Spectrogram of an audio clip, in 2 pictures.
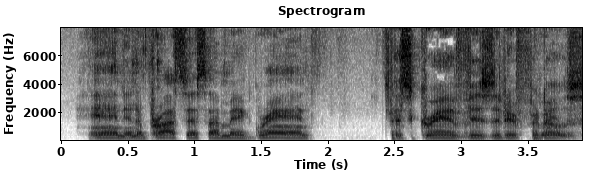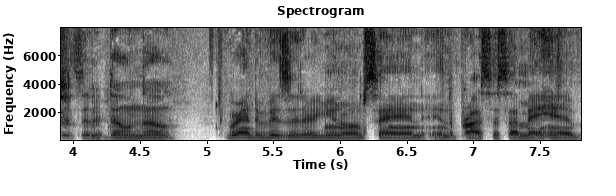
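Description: Noticeable background noise runs under this recording. A man with a very deep, low pitch talks at a fairly quick pace in a monotone, flat intonation. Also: very even loudness. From US West Coast, Milpitas in the South Bay. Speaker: hip-hop producer. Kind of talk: casual interview.

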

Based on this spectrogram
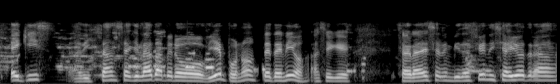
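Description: Speaking in a Chilean accent, a man keeps a fairly quick pace. His pitch is high, with ordinary variation. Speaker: professional radio announcer. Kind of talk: casual chat.

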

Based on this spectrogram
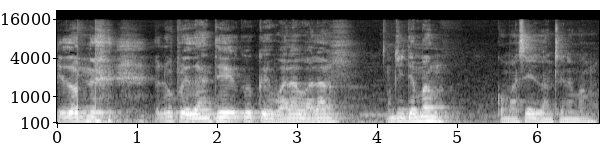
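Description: A man at a fairly high pitch, very slow and monotone with flat intonation, long and frequent pauses, audible room echo and noticeable background noise. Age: 20s. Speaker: merchant sailor. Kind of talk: casual chat.

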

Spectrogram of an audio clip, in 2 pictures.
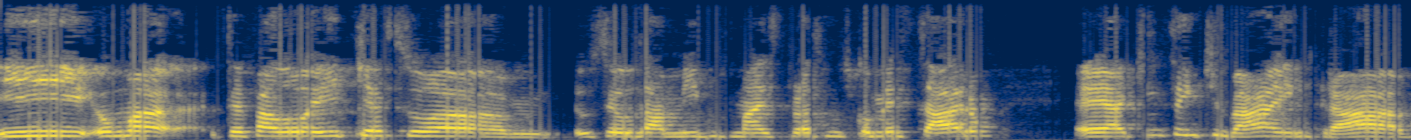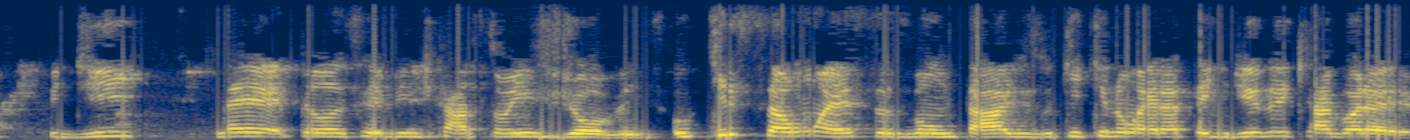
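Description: A woman with a normal speaking voice, a fairly high pitch, fairly even intonation, and a moderate pace. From Brazil, Belo Horizonte. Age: 20s. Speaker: podcast host and student. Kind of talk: interview. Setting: live stream.

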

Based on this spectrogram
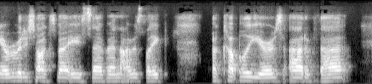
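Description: This is an unremarkable speaking voice with an American accent. The pace is fairly quick. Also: woman. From New York. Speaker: librarian and collective organizer. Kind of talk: casual chat.

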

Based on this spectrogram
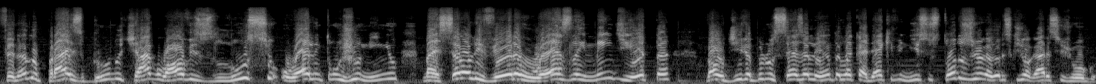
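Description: A man's high-pitched, animated voice at a moderate pace, with lively intonation and noticeable background noise. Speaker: fan podcast host. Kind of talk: casual chat.

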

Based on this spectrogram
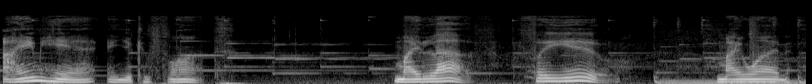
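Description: A put-on character voice with a low pitch moves at a very slow pace with long, frequent pauses. Music plays clearly in the background. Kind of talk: comic horror spoof. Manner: menacing, taunting.

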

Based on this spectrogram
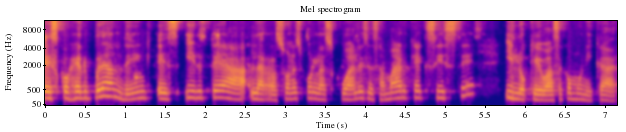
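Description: Pacing is fairly slow. The tone comes across dark and mellow. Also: woman, medium pitch for a woman, ordinary pitch variation, dry, close sound with no echo. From Colombia. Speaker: branding professional and podcaster. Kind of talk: interview.

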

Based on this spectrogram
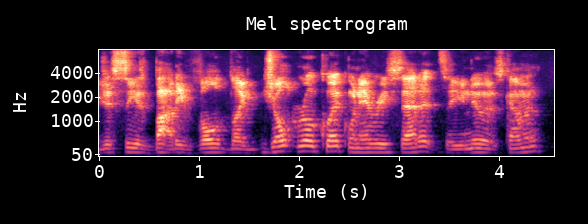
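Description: A man's medium-pitched voice, bright and sharp in tone, with fairly even intonation. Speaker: podcast host. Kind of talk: casual banter over beers. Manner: joking, profane.

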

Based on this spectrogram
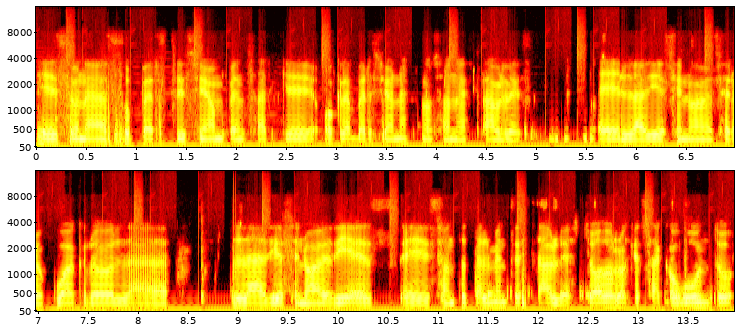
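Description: Speaking very slowly with ordinary pitch variation, the voice comes through noticeable background noise. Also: man. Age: 20s. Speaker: systems administrator. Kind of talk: casual interview. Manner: hesitant with fillers.

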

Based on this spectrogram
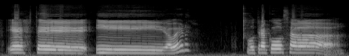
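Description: Very slowly and with fairly even intonation, a woman speaks at a fairly high pitch. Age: 40s. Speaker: fitness professional. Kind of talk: interview.

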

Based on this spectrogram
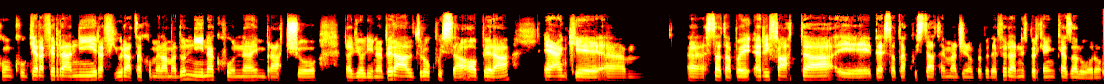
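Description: The man's pitch is fairly high and his intonation monotone and flat. He holds a moderate pace. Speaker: podcast co-host. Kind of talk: casual chat. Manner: hesitant, many fillers.

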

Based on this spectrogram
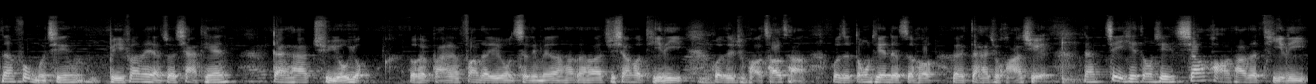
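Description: This man has a fairly low pitch, ordinary pitch variation and very even loudness at a fairly quick pace. Noticeable background noise and audible room echo run through the clip. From Taiwan. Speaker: radio host and insurance broker. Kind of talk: interview.

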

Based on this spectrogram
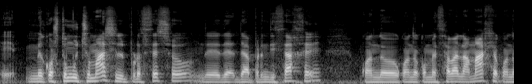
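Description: The recording is very clean, with a silent background. A man with a plain, everyday voice speaks at a moderate pace and ordinary pitch variation. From Spain, Zamora. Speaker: magician. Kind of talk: casual interview before live audience. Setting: magic shop with live audience.

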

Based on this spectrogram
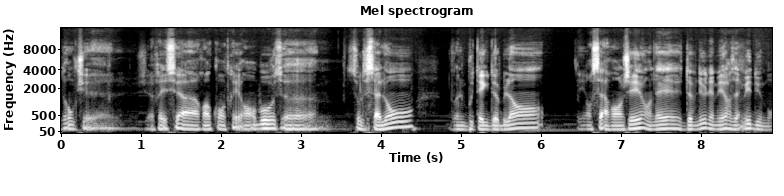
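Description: Music plays behind a man who speaks at a moderate pace in a fairly low voice, leaving long, frequent pauses. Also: ordinary pitch variation. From France, Haute-Savoie. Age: 60s. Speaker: company founder and boss. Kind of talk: interview. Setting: company headquarters. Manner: hesitant, many fillers.

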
